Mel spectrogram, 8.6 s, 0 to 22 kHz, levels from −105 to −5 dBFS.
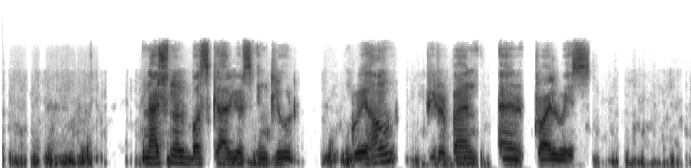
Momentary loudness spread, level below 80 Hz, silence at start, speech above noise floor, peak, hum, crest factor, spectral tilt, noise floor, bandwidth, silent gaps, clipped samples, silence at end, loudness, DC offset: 16 LU; -54 dBFS; 0.1 s; 28 dB; -2 dBFS; none; 18 dB; -5 dB/octave; -46 dBFS; 8.2 kHz; none; under 0.1%; 0.15 s; -20 LUFS; under 0.1%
